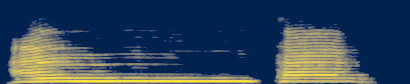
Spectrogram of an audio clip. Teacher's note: sempurna Anta bukan Ang ya E di Nun ya mendekati nunnya Anta nunnya tetap tipis karena tanya itu tipis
